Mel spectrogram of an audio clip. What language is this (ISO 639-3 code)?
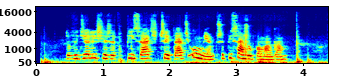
pol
